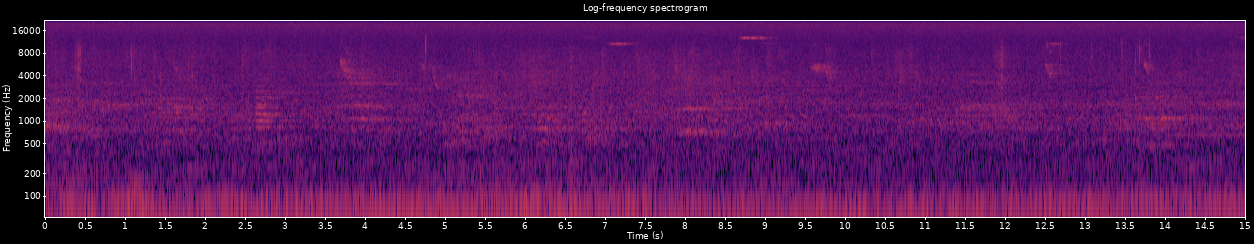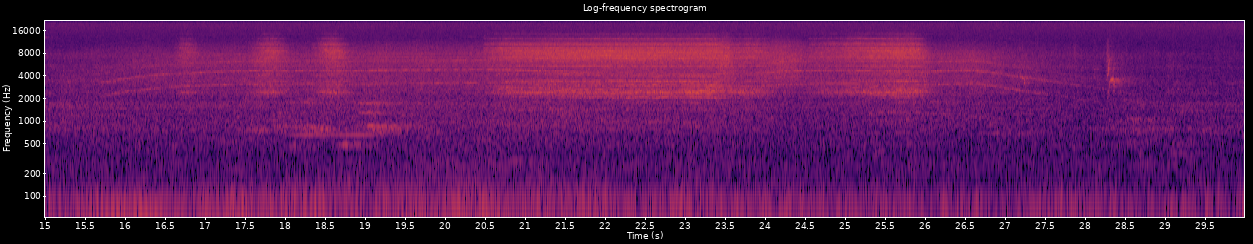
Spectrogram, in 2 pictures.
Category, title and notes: Soundscapes > Urban
Tirana Residential amb1
A quiet morning in a residential street in Tirana, Albania. Schoolyard in the background, a neighbour using a grinder nearby, some cars. 2 x Micbooster EM272 mics in AB stereo (+/- 80cm)
albania, ambiance, ambience, city, field-recording, grinder, schoolyard, Shqiptar, tirana, urban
